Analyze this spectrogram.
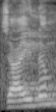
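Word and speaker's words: xylem: download कर लो कि जाइलम को आप पढेंगे उन्नाव स्टेशन तो इसका एक से उसको स्पेलिंग को अक्षर से शुरू होता है जाइलम ठीक है लेकिन पड़ते हैं इस तरह से कि जाइलम और जाइलम का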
